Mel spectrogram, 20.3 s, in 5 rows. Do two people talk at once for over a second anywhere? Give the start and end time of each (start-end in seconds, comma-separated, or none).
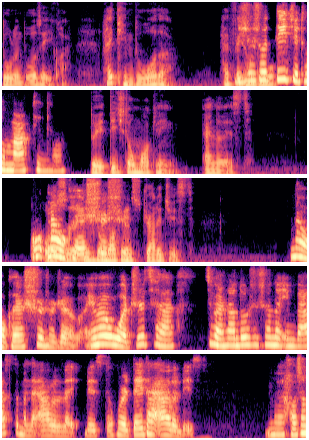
8.7-9.9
